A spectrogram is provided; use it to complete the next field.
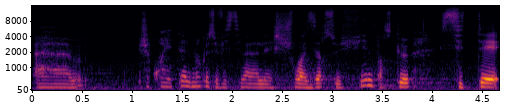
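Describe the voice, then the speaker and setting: Noticeable background noise sits behind a woman with a Haitian accent and a fairly low pitch. She keeps a moderate pace, with ordinary pitch variation and big swings in loudness. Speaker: actress and festival founder. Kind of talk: interview.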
